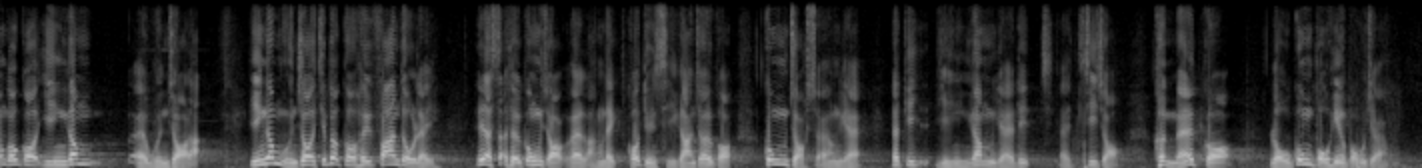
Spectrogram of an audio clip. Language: Cantonese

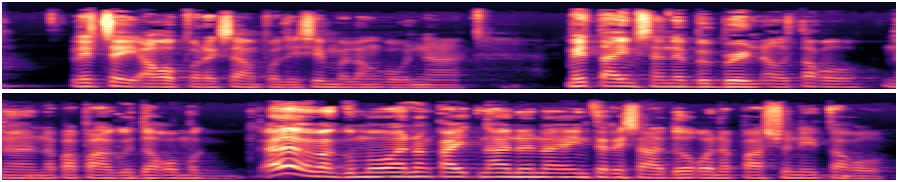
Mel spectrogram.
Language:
Filipino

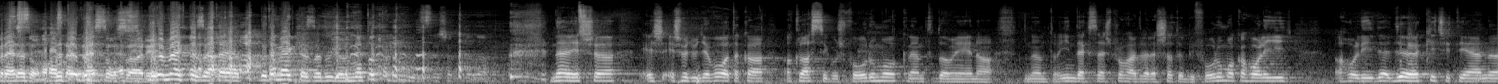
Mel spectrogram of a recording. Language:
Hungarian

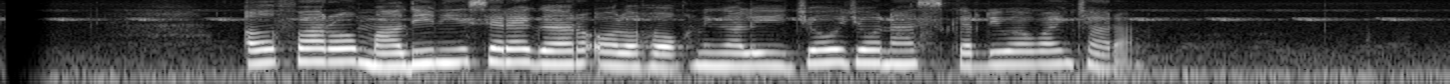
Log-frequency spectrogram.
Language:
Sundanese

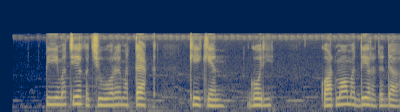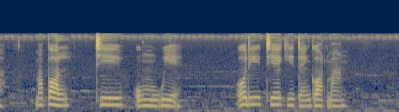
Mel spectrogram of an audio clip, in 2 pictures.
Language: Acoli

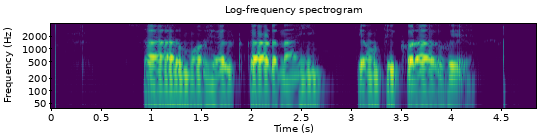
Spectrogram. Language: Odia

